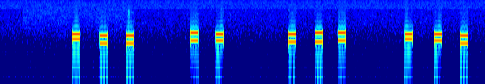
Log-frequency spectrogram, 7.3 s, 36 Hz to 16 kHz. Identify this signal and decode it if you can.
DTMF, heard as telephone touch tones, dialled by hand, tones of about 110 ms. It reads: 011 98 569 081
